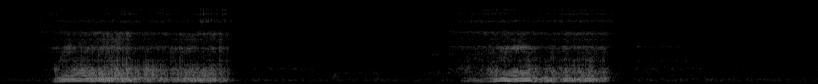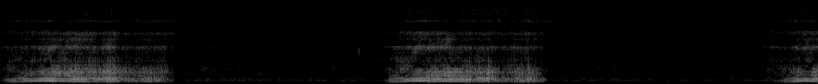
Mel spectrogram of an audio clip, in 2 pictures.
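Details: Loud, rough, rattling snores on each in-breath, about 15 a minute, with quiet pauses between; snoring during sleep.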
